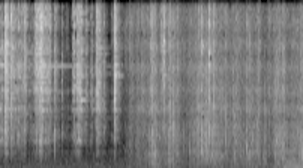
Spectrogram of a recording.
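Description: Metal flatware (spoons and forks) clinking together as the pieces are handled, several sharp clinks in the first second and a half, followed by softer rustling of wrapping.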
